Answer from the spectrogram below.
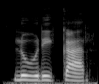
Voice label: "lubricar", spanish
